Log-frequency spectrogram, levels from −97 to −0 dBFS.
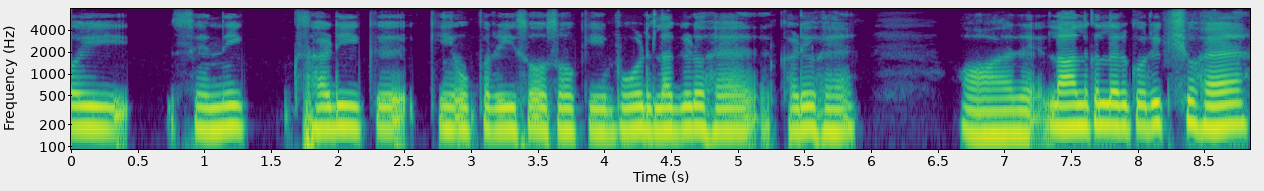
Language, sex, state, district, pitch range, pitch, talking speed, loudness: Marwari, female, Rajasthan, Nagaur, 170-185 Hz, 175 Hz, 120 wpm, -14 LUFS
